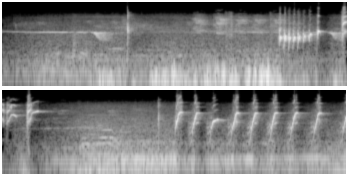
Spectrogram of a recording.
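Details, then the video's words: Caged female greater green leafbird from Banyuwangi: a long thin whistle and faint voices at first, then mixed chattering notes, ending in a regular string of sharp upswept whistles about four per second. "Cucak Ijo Banyuwangi Gacor "LEAK BALI" | Cucak ijo betina buat ngecas"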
